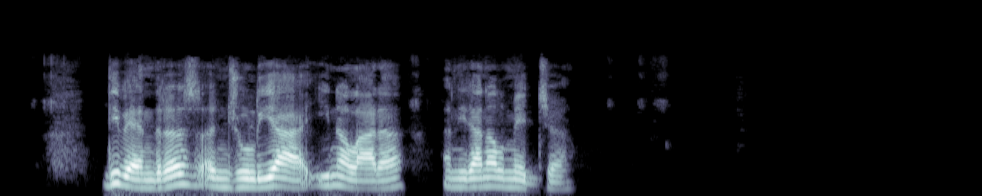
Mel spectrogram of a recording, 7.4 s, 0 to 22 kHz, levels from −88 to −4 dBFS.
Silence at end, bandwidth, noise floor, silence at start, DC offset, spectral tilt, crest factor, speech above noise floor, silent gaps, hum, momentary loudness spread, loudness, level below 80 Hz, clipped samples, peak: 3.15 s; 7.6 kHz; -68 dBFS; 0.8 s; under 0.1%; -6.5 dB/octave; 16 dB; 54 dB; none; none; 12 LU; -15 LUFS; -62 dBFS; under 0.1%; 0 dBFS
